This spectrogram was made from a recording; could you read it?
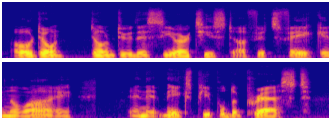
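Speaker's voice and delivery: ordinary delivery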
